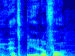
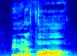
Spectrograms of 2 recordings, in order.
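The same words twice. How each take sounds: First: Low, soft murmur of approval; quiet admiration. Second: Higher, louder burst of approval; delighted exclamation. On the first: Streamer watching the stock move, quietly admiring. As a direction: say it softly, almost to yourself. First, low reaction to the screen. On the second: Streamer cheering the stock move, delighted. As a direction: exclaim it out loud with relish. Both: Real, not acted.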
